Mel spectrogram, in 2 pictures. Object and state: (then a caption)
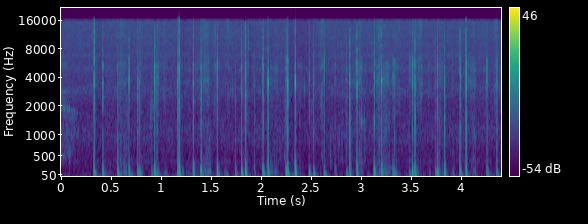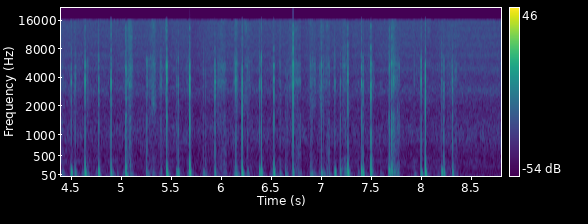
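Chocolate bar tapped. A chocolate bar is tapped directly in a rapid, steady series of dozens of short, dull, low-pitched taps. Each tap is clearly audible and dies away almost instantly with no ring.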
